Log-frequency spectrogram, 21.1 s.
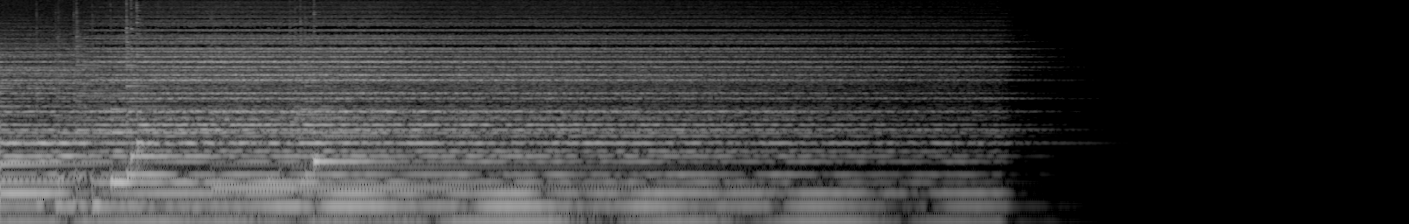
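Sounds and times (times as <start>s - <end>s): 
harps: 0.0s - 13.7s.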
